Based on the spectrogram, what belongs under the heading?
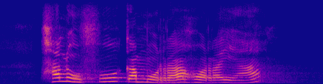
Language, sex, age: Southern Sotho, female, 23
